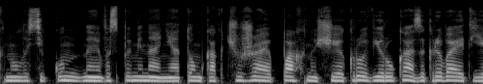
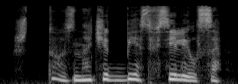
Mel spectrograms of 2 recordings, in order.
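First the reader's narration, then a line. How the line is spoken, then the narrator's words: Moaned. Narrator (Russian): простонала Вика, в самом деле ничего такого не припоминая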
